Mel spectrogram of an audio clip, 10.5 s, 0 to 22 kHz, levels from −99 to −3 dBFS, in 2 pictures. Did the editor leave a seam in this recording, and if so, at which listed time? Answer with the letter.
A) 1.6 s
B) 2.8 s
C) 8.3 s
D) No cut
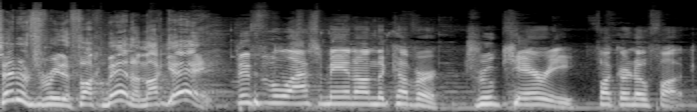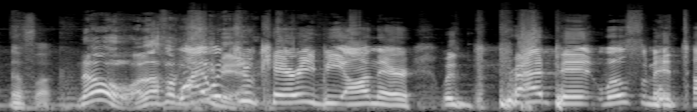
A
